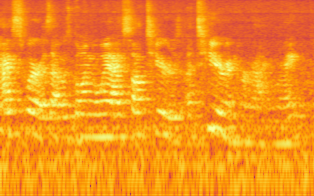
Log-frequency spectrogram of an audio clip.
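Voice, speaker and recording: Amid noticeable background noise and audible room echo, a woman uses a raised, projected voice at a fairly quick pace. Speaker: school teacher. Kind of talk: recorded lesson for students. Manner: fast.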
